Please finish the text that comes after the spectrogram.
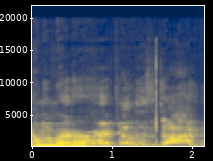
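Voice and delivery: high, loud hammed-up crying confession; tearful mock wail. Speaker confessing to sister through tears, mock wailing. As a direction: wail it out, stretching the last words. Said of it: "why are you crying?".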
